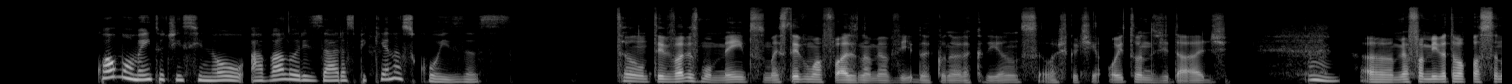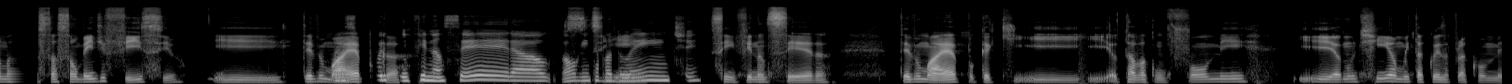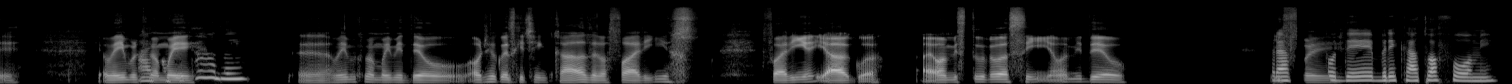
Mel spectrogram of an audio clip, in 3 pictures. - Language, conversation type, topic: Portuguese, podcast, Qual foi o momento que te ensinou a valorizar as pequenas coisas?
- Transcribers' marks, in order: tapping; sniff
